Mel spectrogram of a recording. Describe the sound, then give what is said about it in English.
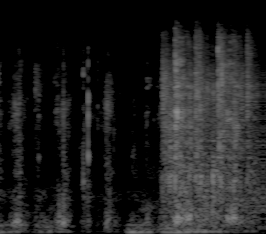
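Crisp crunching of caramel popcorn being chewed, many irregular bites and crackles: sparse and separate at first, then denser and louder toward the end, with no talking. “It's a caramel popcorn.”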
